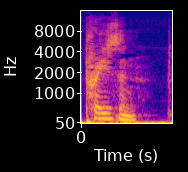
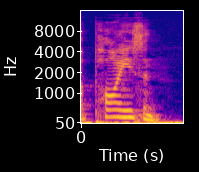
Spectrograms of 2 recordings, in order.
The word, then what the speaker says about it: prison: Prison. – 发音不要和 poison, 毒品毒药混在一起。 Poison 是毒品， prison 是监狱。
